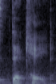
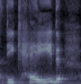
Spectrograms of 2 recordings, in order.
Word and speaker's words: decade: the next word is decade now some people might read this as decade but it's decade decade with the first syllable stress hello jihan yes welcome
